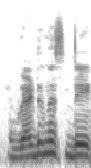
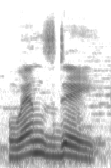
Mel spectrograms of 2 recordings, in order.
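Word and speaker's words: Wednesday: जैसे हम बुध वाले दिन को वेडनेसडे कहते हैं। और इसकी एक्चुअल प्रोनाउंसिएशन है वेडनेसडे। वेडनेसडे।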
